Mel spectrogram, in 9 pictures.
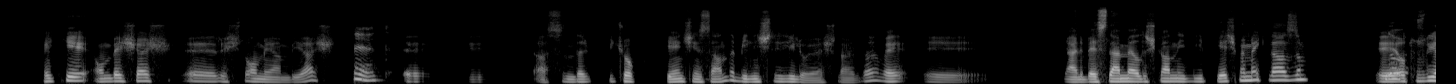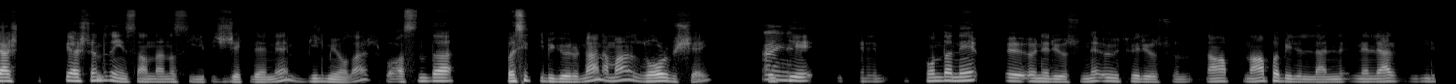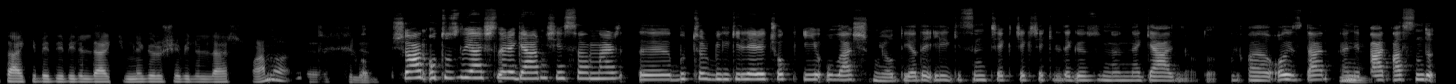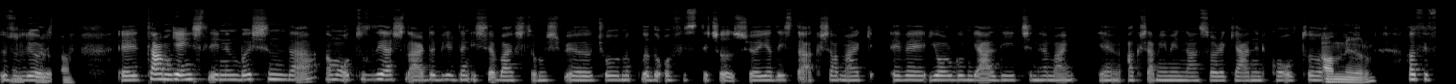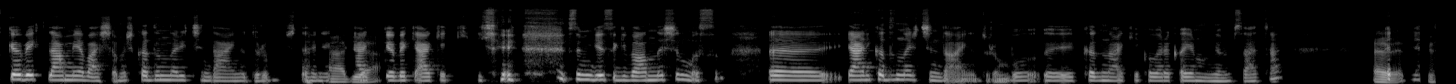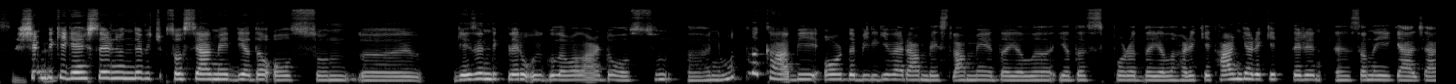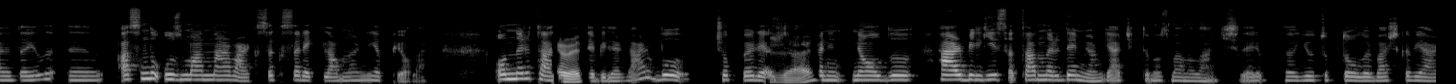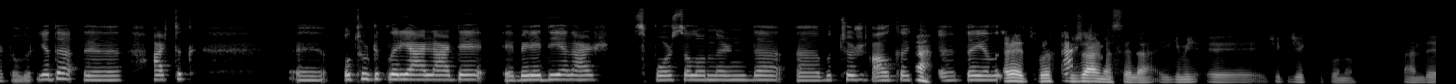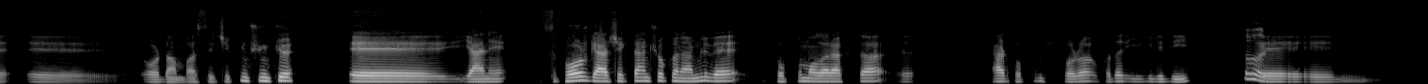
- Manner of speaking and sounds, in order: other background noise; other noise; chuckle; laughing while speaking: "şey"; unintelligible speech
- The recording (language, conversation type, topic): Turkish, podcast, Gençlere vermek istediğiniz en önemli öğüt nedir?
